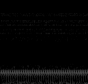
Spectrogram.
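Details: Philips Respironics InnoSpire Essence compressor nebulizer with SideStream nebulizer for home aerosol therapy (e.g. asthma), switched on for a treatment with the user sitting upright: steady faint mechanical hum and drone with hissing airflow.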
